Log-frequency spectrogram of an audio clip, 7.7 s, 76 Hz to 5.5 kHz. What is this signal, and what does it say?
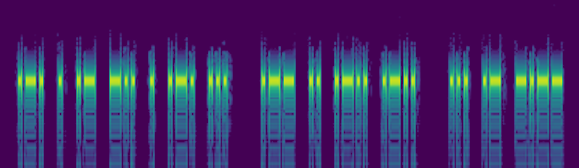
Morse code, heard as a keyed tone, about 25 wpm, spaced as for 22 wpm, 700 Hz. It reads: READERS WILL SAY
